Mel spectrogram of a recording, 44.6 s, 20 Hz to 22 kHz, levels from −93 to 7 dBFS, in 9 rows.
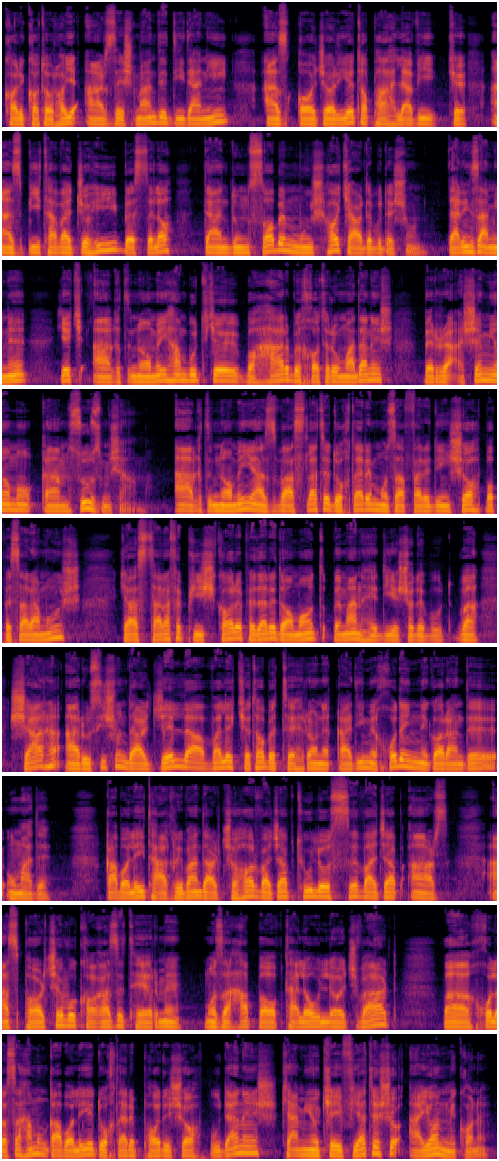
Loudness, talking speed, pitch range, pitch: -20 LUFS, 135 wpm, 110-130 Hz, 115 Hz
